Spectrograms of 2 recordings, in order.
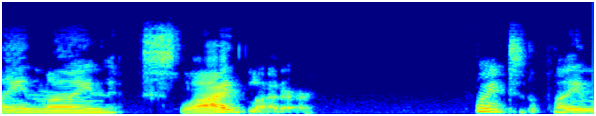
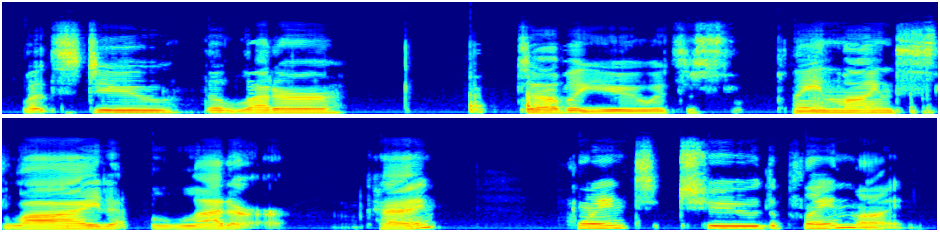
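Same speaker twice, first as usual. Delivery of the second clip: usual speaking voice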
